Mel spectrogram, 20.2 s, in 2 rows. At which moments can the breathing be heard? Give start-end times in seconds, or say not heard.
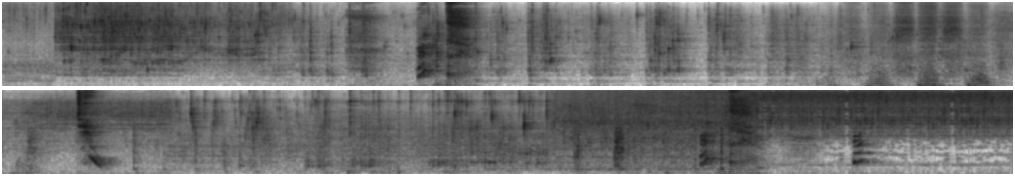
8.2-10.6.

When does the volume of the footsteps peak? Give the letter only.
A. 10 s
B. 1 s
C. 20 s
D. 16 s
D.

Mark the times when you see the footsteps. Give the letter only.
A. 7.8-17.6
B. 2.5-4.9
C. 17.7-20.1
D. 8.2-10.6
A.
